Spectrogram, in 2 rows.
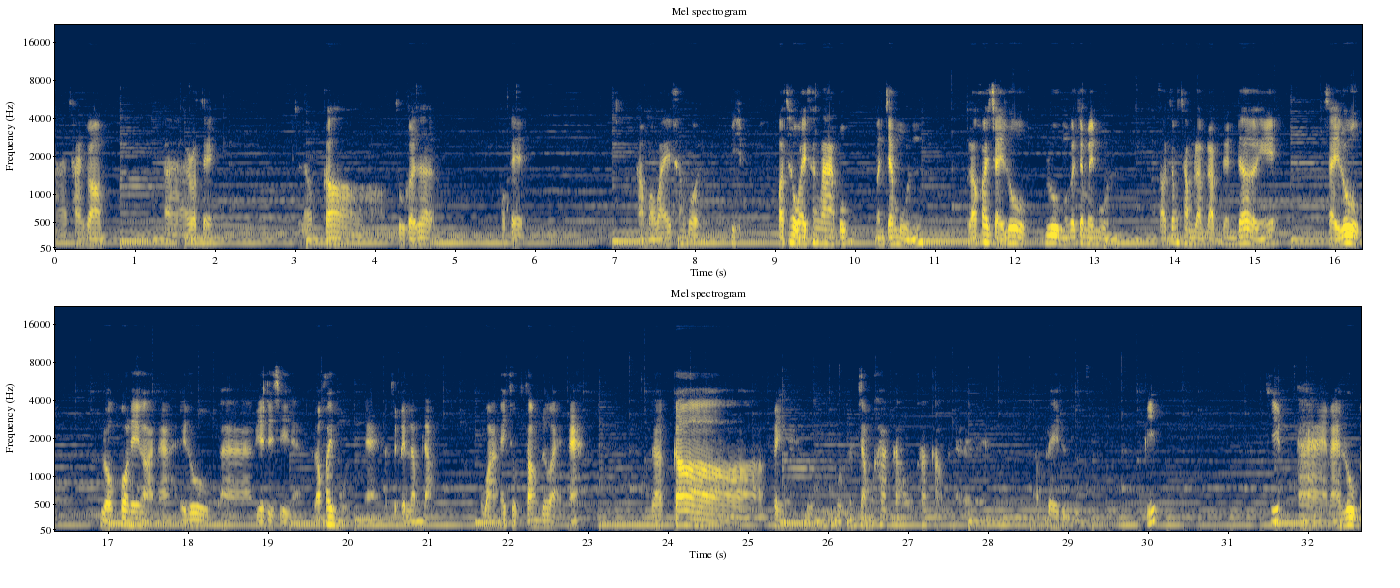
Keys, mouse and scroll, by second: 1.5 click, 4.3 click, 5.5 click, 7.6-9.4 drag, 12.7-13.7 drag, 23.6-24.2 drag, 25.9 click, 29.0 click, 31.5 click.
